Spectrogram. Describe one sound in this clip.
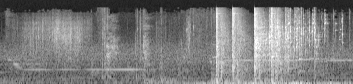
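A loud explosion booms and rubble crashes down.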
